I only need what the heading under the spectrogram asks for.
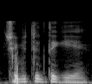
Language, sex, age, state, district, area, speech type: Bengali, male, 18-30, West Bengal, Cooch Behar, urban, spontaneous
